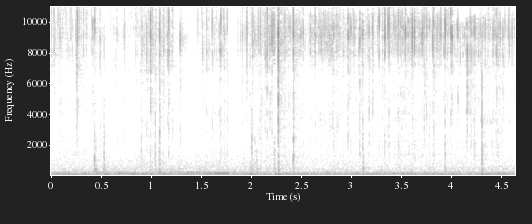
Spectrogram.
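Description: A flat plastic sticker sheet of red and clear faceted acrylic rhinestones on white backing is brushed and scratched with a black mascara spoolie by long green nails. The result is soft, quick scratchy ticks and crinkly patter with bright hiss over a low steady hum.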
